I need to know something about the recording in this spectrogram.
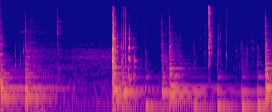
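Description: Background music with plucked and bowed strings. Two sharp cracks cut across it, one a little under two seconds in and one about three seconds in.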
